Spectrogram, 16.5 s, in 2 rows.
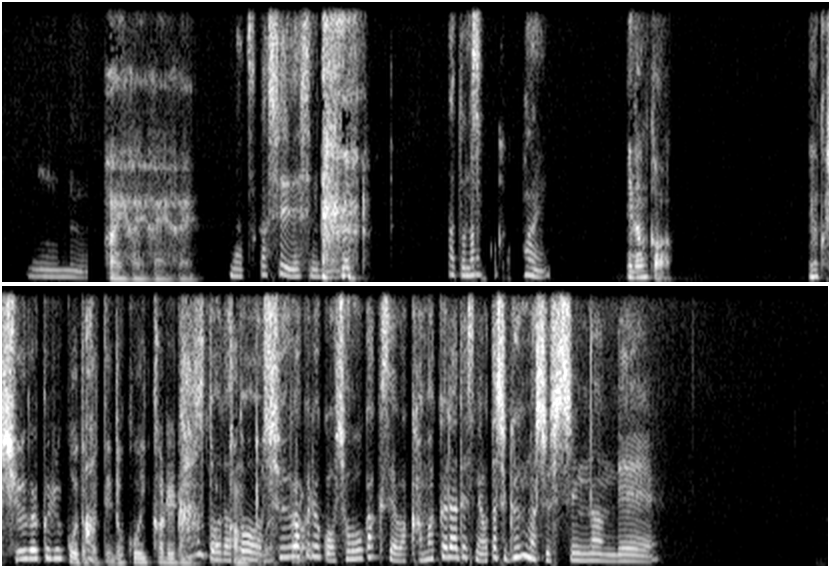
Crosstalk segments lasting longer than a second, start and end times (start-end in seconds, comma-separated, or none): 10.0-11.3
